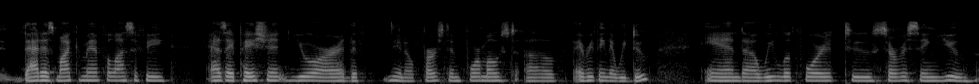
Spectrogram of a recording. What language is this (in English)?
English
